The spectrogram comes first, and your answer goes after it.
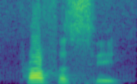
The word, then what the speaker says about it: prophecy: 그 다음에 명사일 때는 S가 C로 바뀌는데 발음이 prophecy입니다. prophecy. 얘는 prophesy, prophecy.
